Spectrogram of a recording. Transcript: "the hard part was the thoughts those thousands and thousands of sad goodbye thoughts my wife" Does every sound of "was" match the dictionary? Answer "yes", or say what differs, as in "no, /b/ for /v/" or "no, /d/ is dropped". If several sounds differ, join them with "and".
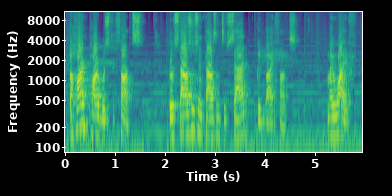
yes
